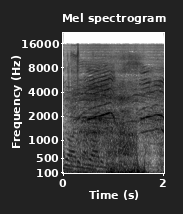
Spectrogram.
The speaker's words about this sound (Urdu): تو ایک بار پھر درود بھیجے گا محمد و آل محمد پر.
